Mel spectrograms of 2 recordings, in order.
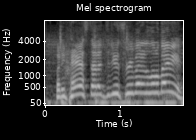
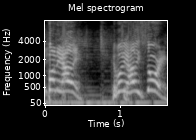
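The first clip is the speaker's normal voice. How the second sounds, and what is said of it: Yelling loudly. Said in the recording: “Why are you yelling?”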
